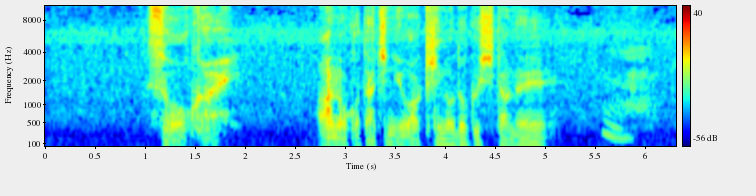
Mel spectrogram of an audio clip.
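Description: An elderly man speaks calmly and quietly.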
